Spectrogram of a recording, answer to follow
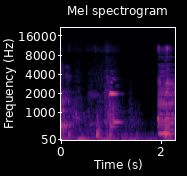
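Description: Quiet room with a few faint taps and a single brief high beep about a second in.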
